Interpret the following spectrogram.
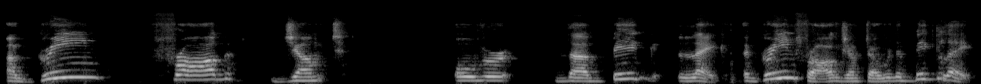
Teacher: the adjectives are the loudest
